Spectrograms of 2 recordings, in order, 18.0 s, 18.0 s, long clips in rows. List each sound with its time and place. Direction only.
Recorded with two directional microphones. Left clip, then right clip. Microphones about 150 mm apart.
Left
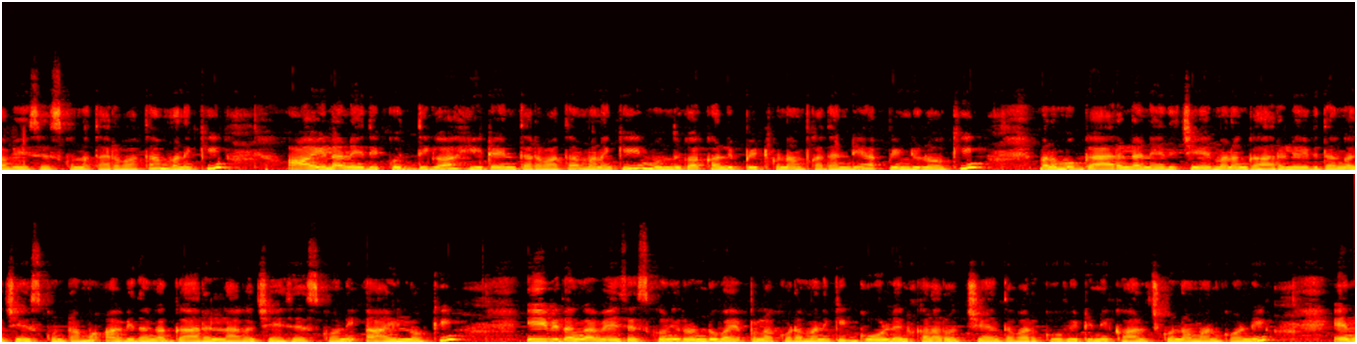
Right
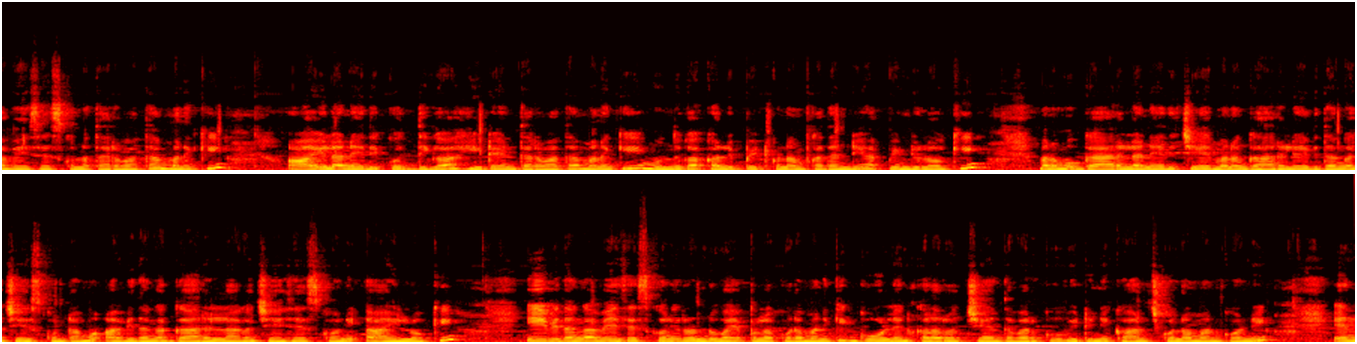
0.0 s speech: 20° left (ahead or behind)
